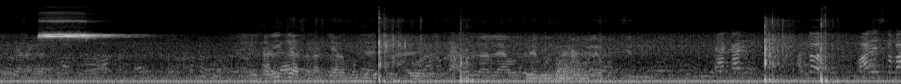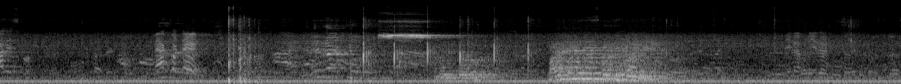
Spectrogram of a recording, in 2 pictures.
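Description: A crowd of spectators chatters and shouts outdoors.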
